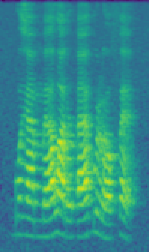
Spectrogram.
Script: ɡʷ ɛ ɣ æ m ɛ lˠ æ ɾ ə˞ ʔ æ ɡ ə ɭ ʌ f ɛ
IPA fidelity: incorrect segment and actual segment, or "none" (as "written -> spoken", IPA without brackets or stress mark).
ɡ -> ɡʷ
